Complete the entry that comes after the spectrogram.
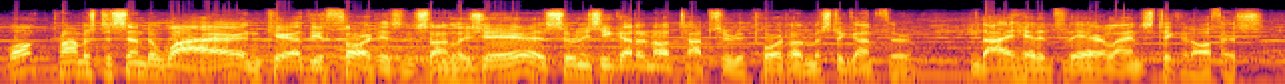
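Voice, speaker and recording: A man's voice: on the low side, quick pace, lightly acted. An actor playing a wry, tough, hard-boiled private detective in an old radio drama, wisecracking and narrating his case in clipped phrases. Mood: narrating, tense. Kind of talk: 1940s-50s radio detective acting and first-person narration. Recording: old radio recording, music behind.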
